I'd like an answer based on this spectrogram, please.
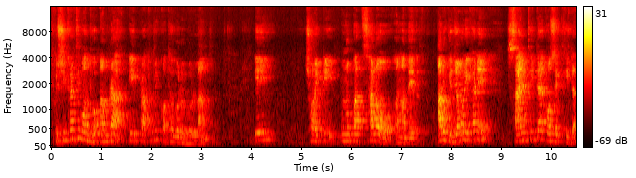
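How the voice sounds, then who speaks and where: A man teaching a math lesson slowly and deliberately, repeating memory rhymes for his students. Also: high-pitched, a bit bright, slight background noise. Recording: echoey room, voice far from the mic.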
